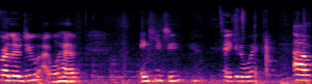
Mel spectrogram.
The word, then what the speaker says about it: Nkechi: I pronounce it Nkechi because you know our tongues are colonized. If I were in Nigeria, it would be Nkechi.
